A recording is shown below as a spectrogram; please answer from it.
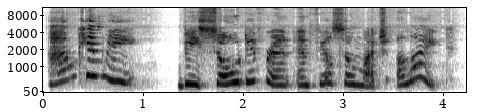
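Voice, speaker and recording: A woman's voice: very high-pitched, big pitch swings, measured pace, a little mellow, pitched above the performer's own voice, heavily acted. A woman voicing small, bewildered young birds in a storybook, exclamatory and wide-eyed. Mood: wondering.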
